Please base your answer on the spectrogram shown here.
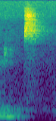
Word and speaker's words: meme: The fact is though that the word was created to rhyme with G. And so in Spanish you already say genes, so saying memes kind of makes sense. Although, when you speak English, I would recommend saying memes.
